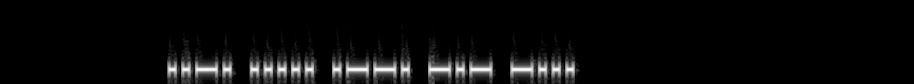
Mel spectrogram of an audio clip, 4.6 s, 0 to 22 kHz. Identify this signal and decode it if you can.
Morse code, heard as a keyed tone, about 36 wpm, 700 Hz. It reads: F5PKB
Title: DXCC-100 Call Signs - 5 Characters - Repeated 3x - 35wpm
